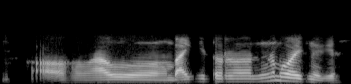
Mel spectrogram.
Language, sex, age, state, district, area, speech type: Odia, male, 30-45, Odisha, Cuttack, urban, conversation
